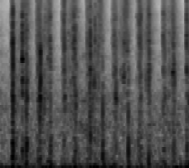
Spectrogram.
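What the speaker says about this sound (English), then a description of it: "another rifle on these, another shuffle and another rifle" A deck of playing cards is riffle shuffled, giving a close, continuous burst of rapid flicking clicks that ripple evenly through the short moment with no talking.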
